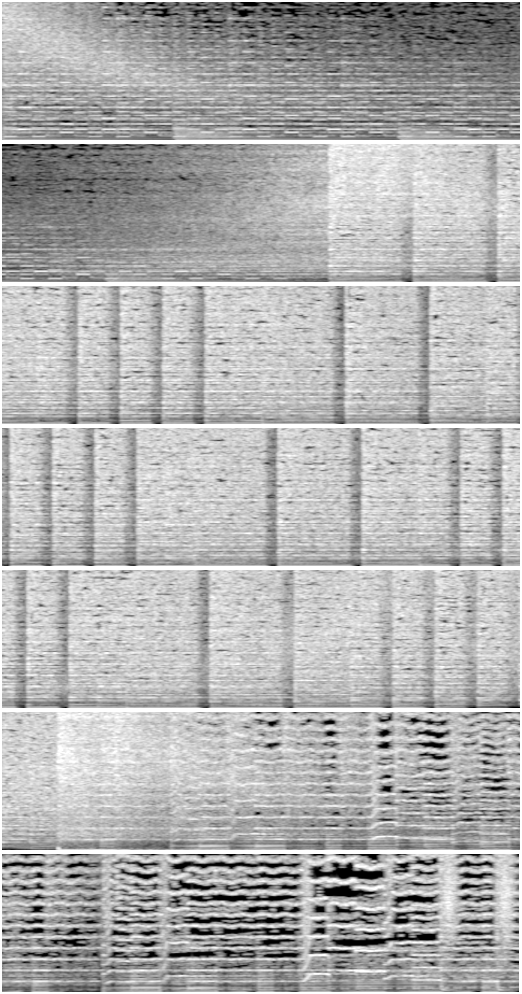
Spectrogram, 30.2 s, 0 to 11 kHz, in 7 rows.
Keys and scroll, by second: 4.6 ctrl+-, 5.0 ctrl+=, 11.0 space, 14.4 space, 16.9 space, 18.5 ctrl+-, 19.1 space, 25.7 b, 29.2 space, 29.4 ctrl+=, 29.8 ctrl+z.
